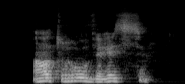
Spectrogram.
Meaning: first-person singular imperfect subjunctive of entrouvrir
- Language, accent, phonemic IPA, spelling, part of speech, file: French, Canada, /ɑ̃.tʁu.vʁis/, entrouvrisse, verb, LL-Q150 (fra)-entrouvrisse.wav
